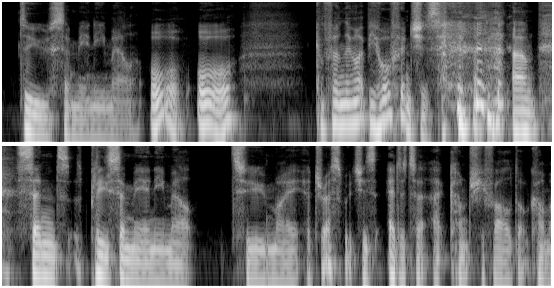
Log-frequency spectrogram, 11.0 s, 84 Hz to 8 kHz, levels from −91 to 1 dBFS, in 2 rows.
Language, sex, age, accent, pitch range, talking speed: English, male, 50-69, British, 95-115 Hz, 145 wpm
